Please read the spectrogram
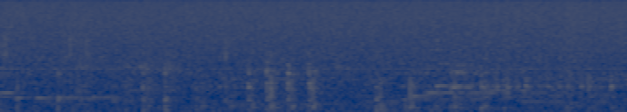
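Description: Small bristle brush dabbing and stroking wet oil paint on a stretched canvas: a quiet run of soft, irregular taps.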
